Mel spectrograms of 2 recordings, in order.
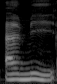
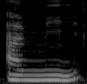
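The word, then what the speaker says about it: amie: I sing it and when I speak it the way I would sing it I add the e sound and mirror and that's just very common 19th century and so on to pronounce the e at the end of a me and when you're singing it so in both cases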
